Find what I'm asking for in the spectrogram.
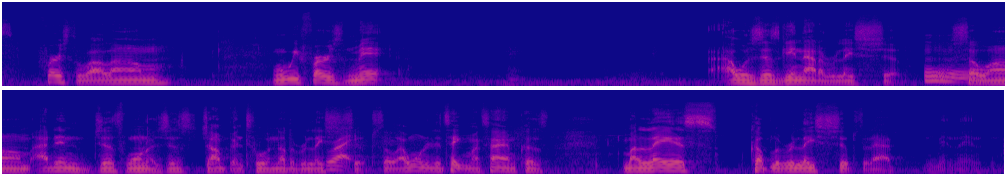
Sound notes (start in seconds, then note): none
